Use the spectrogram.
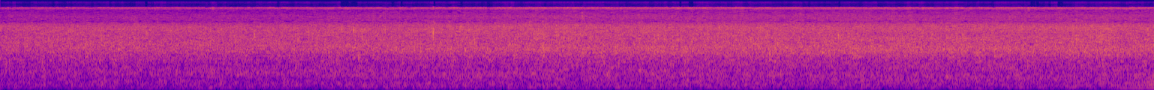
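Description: River water flowing steadily beside a farm lot in Liliw, Laguna, a constant even rushing wash with no breaks or voices, moderately close.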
